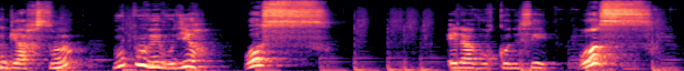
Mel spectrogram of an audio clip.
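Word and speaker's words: おっす: Et là encore, prononciation, « Os !» Il faut retenir le « s ».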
